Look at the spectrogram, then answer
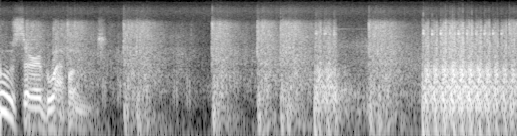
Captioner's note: guns firing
